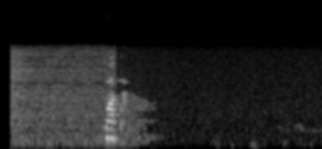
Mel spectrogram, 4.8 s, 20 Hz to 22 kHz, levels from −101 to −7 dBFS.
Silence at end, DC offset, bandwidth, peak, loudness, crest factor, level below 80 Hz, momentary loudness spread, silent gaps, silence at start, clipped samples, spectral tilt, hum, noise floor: 2.95 s; under 0.1%; 7.6 kHz; -16 dBFS; -32 LUFS; 26 dB; under -90 dBFS; 22 LU; none; 0.15 s; under 0.1%; -3.5 dB/octave; none; -75 dBFS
